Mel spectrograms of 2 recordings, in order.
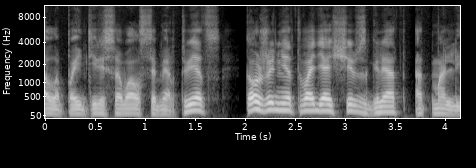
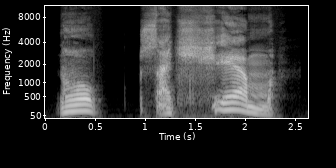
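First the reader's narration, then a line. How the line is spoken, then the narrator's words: Dead elf's suddenly animated exhale. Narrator (Russian): выдохнул неожиданно загоревшийся искрой активности мертвый эльф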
